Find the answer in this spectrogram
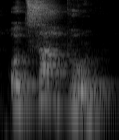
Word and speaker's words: उत्साहपूर्ण: Utsaapurn, which is pronounced as Utsaapurn, which means very excited, very lively.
